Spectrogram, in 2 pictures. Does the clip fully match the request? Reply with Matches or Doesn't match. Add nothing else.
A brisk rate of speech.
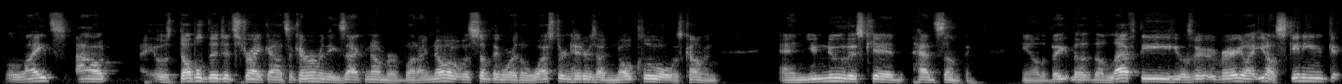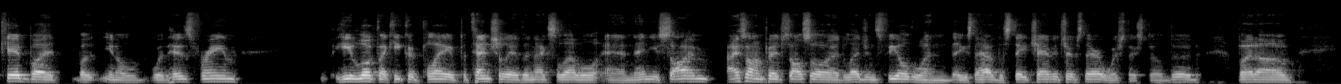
Matches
